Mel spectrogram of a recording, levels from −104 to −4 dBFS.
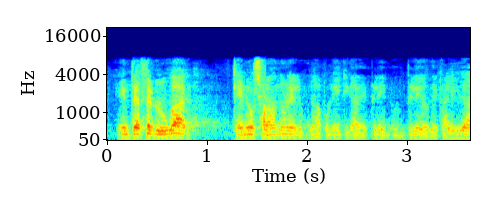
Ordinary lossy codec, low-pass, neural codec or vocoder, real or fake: Opus, 32 kbps; 7.2 kHz; vocoder, 24 kHz, 100 mel bands, Vocos; fake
